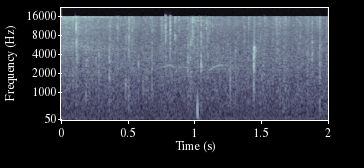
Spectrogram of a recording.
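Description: Light rain falling, a faint steady hiss, with a single sharp tick about a second in.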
